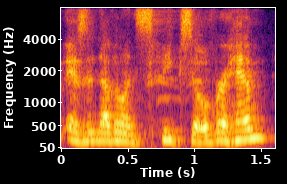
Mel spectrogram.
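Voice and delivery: usual speaking voice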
